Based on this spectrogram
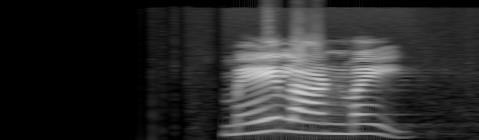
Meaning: management
- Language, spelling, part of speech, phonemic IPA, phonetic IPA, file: Tamil, மேலாண்மை, noun, /meːlɑːɳmɐɪ̯/, [meːläːɳmɐɪ̯], Ta-மேலாண்மை.ogg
